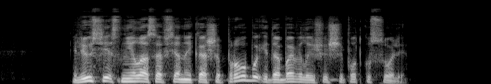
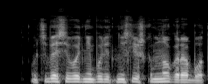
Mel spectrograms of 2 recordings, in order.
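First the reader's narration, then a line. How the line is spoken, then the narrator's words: Plain. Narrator (Russian): сказала Люси мужу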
